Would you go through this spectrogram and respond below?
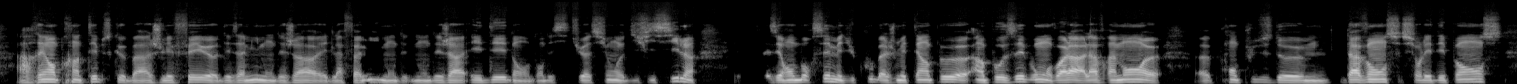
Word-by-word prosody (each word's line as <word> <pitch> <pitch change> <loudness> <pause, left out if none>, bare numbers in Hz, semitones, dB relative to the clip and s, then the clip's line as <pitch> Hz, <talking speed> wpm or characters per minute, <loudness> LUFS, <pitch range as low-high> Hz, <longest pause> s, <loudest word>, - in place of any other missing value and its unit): à - - -3
réemprunter 115 0 +1
puisque 105 -4 -6
bah, 85 +1 -2
je 95 +3 -3
l'ai 95 - 0
fait, 110 -1 -1
heu, 85 -5 +1
des 90 +1 -5
amis 100 +3 +1
m'ont 90 -2 0
déjà 85 +1 -1
et 80 - -3
de 85 - -10
la 85 - -3
famille 95 +5 -3
m'ont 90 -2 -1
dé 85 - -11
m'ont 85 -1 -3
déjà 95 +1 0
aidé 105 +2 -1
dans 85 -4 -5
dans 85 +3 -9
des 90 +1 -7
situations, 95 +2 -3
heu, - - -4
difficiles. 95 - -1 0.7
Je - - -8
les 100 - -3
ai - - +6
remboursés, 100 +7 +1
mais 115 -8 +2
du 90 +1 -11
coup, 120 - -10
bah, 95 -3 0
je 85 - -4
m'étais 95 +2 0
un 105 -1 +4
peu, 120 +2 +2
heu, - - 0
imposé, 110 +5 +1
bon 110 +1 +1
voilà, 100 -2 +6
là 100 +2 +3
vraiment, 105 +4 +3
heu, 90 -3 +2 0.4
heu, - - -6
prends 110 - -4
plus 105 -1 -12
de, 95 -3 +2
mmh, 85 -1 -2
d'avance 115 +1 +3
sur 95 - -2
les 95 - +1
dépenses, 115 +6 -1
100 Hz, 220 wpm, -21 LUFS, 90-110 Hz, 0.7 s, ai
